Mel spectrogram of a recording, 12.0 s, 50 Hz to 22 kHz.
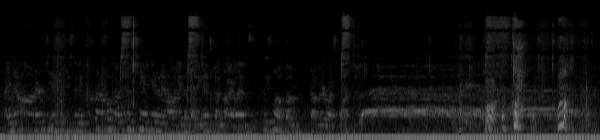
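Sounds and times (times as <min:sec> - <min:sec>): baby vocalizing: 0:09.2 - 0:11.6.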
